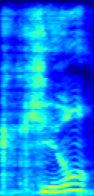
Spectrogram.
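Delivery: stammering whisper, voice gone high with fear; startled, breathless whisper; frightened whisper. Acted. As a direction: gasp it out under your breath, scared. Rival threatens to kill him.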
